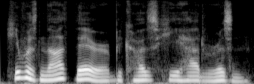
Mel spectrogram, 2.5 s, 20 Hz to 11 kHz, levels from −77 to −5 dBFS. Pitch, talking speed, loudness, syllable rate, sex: 130 Hz, 190 wpm, -17 LUFS, 5.1 syllables/s, male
